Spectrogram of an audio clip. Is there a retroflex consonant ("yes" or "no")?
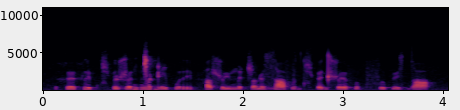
yes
